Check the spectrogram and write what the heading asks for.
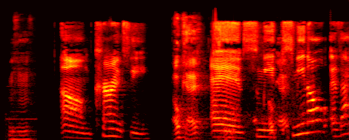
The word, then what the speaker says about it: Smino: Smino. Is that how you say his name? Shmino, yeah.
